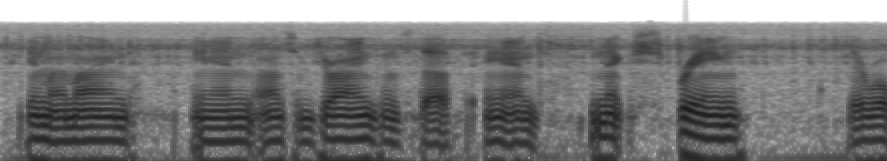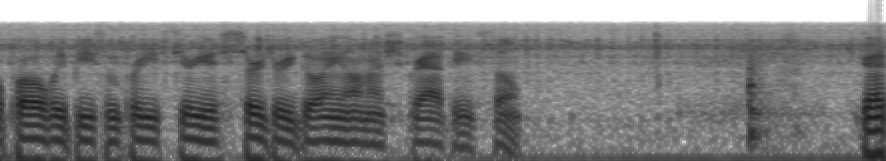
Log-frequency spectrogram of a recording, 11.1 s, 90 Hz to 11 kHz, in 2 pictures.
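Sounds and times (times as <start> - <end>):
background hiss: 0.0 - 11.0
low hum: 0.0 - 11.0.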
